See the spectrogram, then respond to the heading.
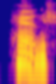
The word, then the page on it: henge: American English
